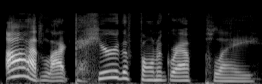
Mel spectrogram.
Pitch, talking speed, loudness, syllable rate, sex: 215 Hz, 160 wpm, -20 LUFS, 3.8 syllables/s, female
